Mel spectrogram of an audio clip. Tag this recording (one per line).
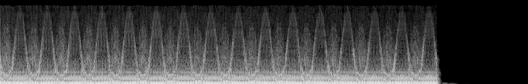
loop
effect
dubstep
110
dub-step
club
noise
sub
porn-core
wub
dub
beat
